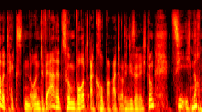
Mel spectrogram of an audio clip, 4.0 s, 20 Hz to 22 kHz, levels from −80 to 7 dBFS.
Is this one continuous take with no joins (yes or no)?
no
